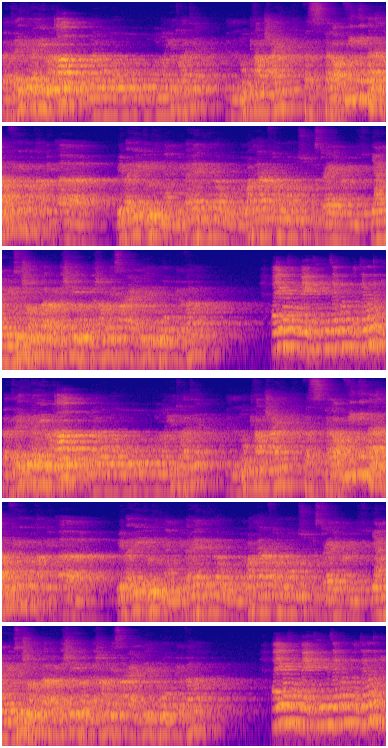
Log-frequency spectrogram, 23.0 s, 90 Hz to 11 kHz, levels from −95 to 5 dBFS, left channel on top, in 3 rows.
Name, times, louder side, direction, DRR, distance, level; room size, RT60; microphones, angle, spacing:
voice 1, 0.0-4.0 4.4-9.3 10.0-14.7 15.1-19.3, equal, 85° left, -12 dB, 0.8 m, -23 dB
voice 2, 1.1-1.4 20.7-23.0, equal, 70° left, -10 dB, 1.3 m, -19 dB
5.1 x 2.6 x 2.4 m, 2.8 s
head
